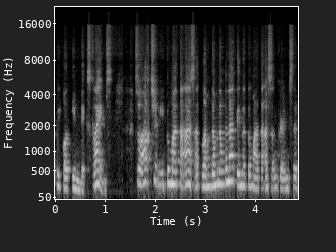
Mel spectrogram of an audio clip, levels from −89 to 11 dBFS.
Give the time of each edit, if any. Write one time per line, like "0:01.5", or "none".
0:01.3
